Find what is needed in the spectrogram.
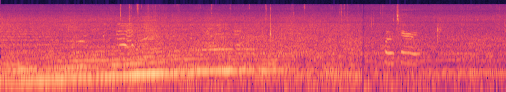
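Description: A motor hum rising steadily in pitch over the first few seconds, then holding at a steady pitch. A few short high chirps sound over it.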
